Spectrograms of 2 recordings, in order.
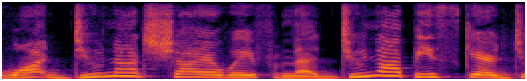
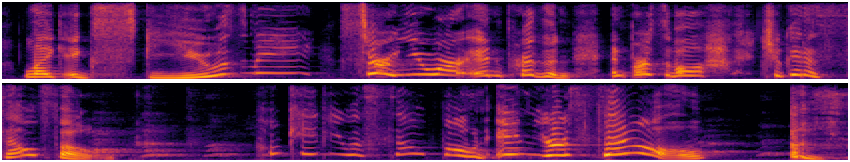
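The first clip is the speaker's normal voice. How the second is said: much higher, disbelieving squeal; incredulous; 14 semitones higher than usual. Real, not acted. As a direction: sound truly baffled. Mocking prison dater incredulously.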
